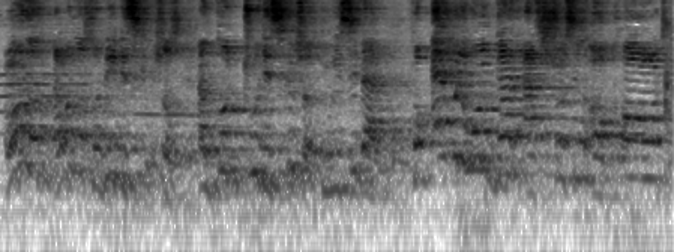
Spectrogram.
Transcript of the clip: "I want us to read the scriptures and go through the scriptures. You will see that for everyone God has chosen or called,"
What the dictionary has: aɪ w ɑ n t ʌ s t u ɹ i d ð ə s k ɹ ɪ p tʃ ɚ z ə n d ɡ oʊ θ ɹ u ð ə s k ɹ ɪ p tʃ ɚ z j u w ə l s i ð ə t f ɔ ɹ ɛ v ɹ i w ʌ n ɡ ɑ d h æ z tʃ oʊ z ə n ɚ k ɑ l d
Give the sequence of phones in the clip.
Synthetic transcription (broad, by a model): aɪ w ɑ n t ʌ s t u ɹ i d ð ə s k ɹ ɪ p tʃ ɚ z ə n ɡ oʊ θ ɹ u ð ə s k ɹ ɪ p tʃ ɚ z j u w ə l s i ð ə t f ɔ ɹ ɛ v ɹ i w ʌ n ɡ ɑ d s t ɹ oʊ s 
